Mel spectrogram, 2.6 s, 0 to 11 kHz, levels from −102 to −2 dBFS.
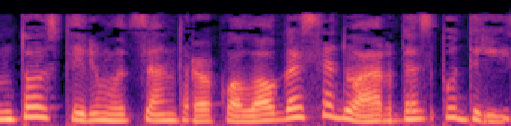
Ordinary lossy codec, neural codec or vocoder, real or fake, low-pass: MP3, 32 kbps; codec, 16 kHz, 1 kbps, FreqCodec, larger model; fake; 7.2 kHz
